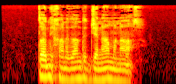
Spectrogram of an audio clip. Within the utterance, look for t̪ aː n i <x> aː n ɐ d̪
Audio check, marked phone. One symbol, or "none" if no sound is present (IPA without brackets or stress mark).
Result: x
